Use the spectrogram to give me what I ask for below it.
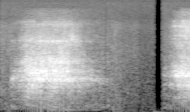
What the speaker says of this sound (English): And again, breathe out.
